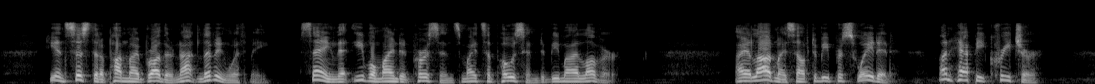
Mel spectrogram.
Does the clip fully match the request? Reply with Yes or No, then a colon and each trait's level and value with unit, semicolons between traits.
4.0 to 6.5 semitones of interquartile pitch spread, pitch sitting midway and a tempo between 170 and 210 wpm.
No: average, 5.0 semitones; medium, 145 Hz; average, 160 wpm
